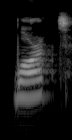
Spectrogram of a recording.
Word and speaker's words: worked: Janet dice I worked worked entonces termina en K se pronuncia con t i worked lo voy a escribir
